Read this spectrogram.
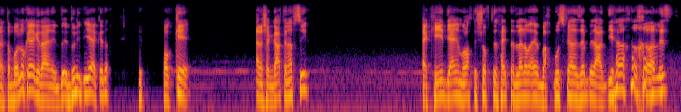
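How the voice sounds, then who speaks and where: A young gaming channel host with an Egyptian Arabic accent does let's play commentary on a horror game, jokey and nervous and laughing often. His voice is fairly high and very fast, broken up by long pauses.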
